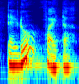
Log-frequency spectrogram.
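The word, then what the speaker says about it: Pteridophyta: यानी कि जो टेरिडोफाइटा है इसमें जो पी वर्ड है ये साइलेंट है, इसीलिए हम इसे प्रोनाउंस करेंगे टेरिडोफाइटा।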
